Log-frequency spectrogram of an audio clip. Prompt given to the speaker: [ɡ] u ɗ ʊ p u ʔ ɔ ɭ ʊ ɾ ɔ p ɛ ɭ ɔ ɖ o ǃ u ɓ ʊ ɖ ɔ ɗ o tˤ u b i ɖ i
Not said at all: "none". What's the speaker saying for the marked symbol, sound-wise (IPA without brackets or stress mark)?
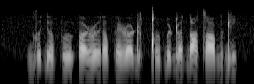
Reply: ɡ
